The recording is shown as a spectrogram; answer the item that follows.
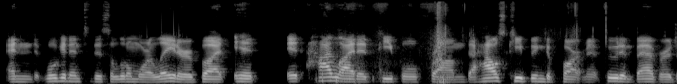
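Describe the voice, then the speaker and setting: A man's voice: medium pitch, bright, forceful tone, clean tone. A man giving a casual recorded class presentation, with frequent fillers and restarts. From not from Spain. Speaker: student presenter.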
